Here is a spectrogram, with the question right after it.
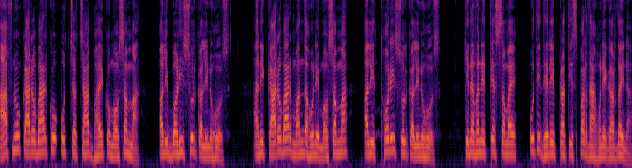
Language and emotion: Nepali, neutral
